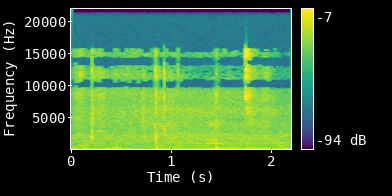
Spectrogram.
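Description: Two dull thumps about half a second apart, the second louder, over faint voices.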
